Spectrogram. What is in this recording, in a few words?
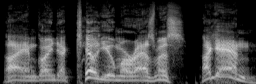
Soldier taunts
